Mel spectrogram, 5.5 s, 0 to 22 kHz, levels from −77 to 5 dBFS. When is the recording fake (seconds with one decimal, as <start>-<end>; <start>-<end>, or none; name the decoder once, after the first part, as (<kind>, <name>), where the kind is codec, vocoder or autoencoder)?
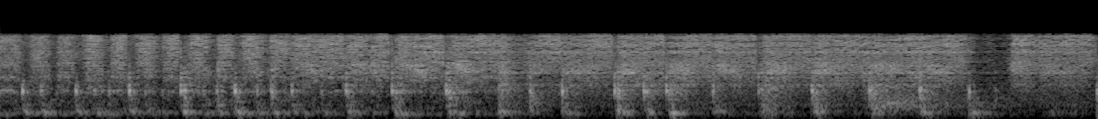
2.5-5.5 (autoencoder, DAC-VAE)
